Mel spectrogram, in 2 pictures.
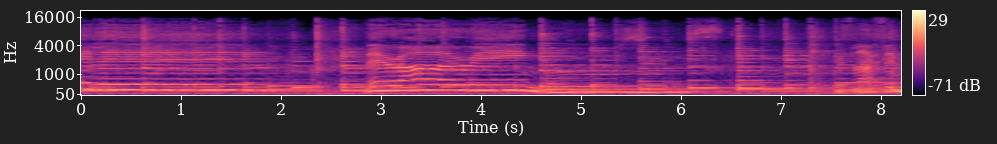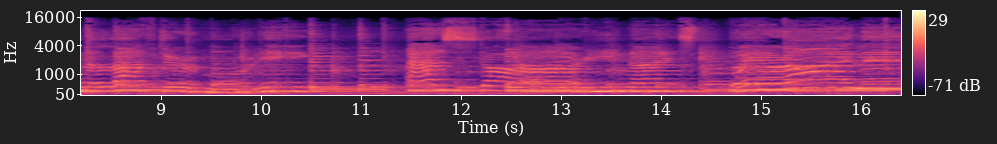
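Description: A man and a woman singing a slow Hawaiian lullaby together, with long held notes, over a plucked string instrument accompaniment.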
